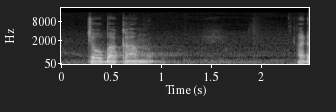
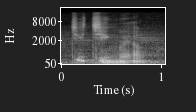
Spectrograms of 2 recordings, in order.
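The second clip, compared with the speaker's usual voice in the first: hushed; 12 dB quieter than usual. Acted. Allah just keeps silent.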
